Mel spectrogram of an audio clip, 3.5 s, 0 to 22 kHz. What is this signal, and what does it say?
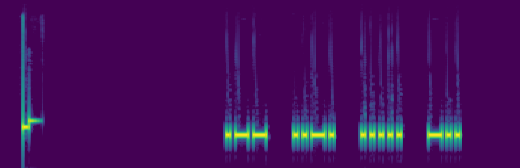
Morse code, heard as a keyed tone, about 40 wpm, spaced as for 29 wpm, 700 Hz. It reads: WF5D
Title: USA Call Signs - 4 Characters - 2x Character Spacing - 40wpm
